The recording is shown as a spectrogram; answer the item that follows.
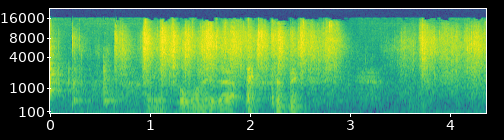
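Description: Plastic order dice rattling as they are shaken in a bag and one is drawn for the next turn, a dense shaking rattle for about two seconds, then a short burst again near the end.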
